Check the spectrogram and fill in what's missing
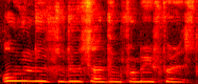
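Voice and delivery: loud, harsh, otherworldly snap; snapping giant head. A narrator's reading. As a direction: cut her off with a loud snap. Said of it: "it snapped".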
